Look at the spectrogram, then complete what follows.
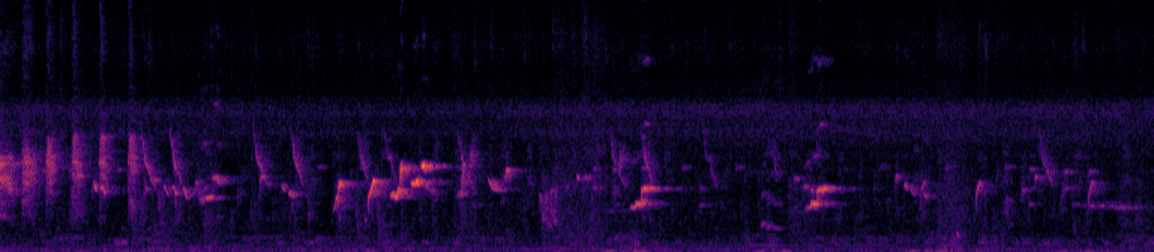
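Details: Aviary Crewet delivering a busy high-pitched warble of quick chirps and downslurred whistles, loud at first and fading to sparser notes.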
